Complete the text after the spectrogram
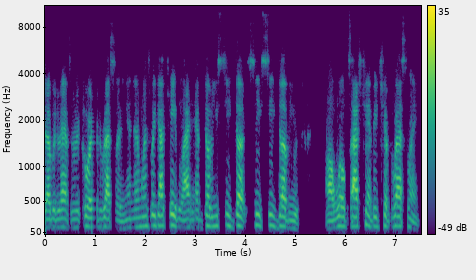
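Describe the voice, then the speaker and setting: Chatting with viewers and reminiscing, a middle-aged man who streams and hosts a podcast rambles in an informal, emphatic manner. His voice is medium-pitched and fairly bright, captured in a dry, muffled recording.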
